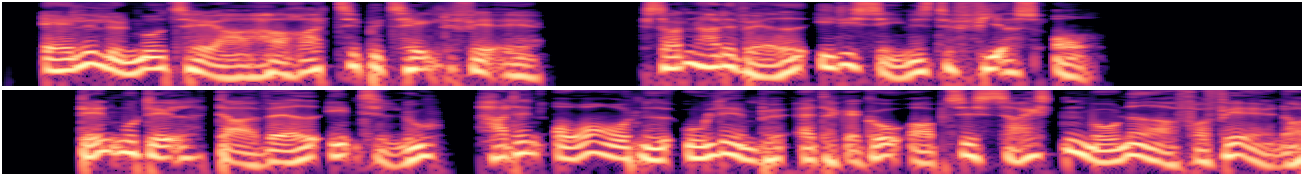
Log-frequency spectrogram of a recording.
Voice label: danish narration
